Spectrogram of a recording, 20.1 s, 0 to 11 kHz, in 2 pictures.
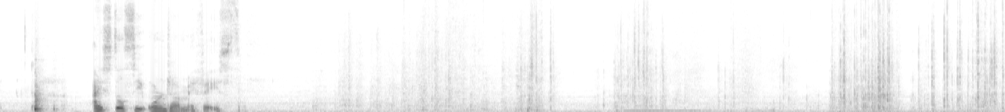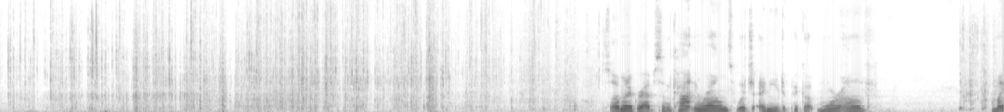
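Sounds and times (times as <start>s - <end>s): plastic bag crinkling: 3.3s - 16.2s.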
